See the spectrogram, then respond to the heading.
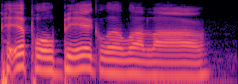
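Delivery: put-on Scottish accent. Trying to say purple burglar alarm as a Scottish person, Scottish accent. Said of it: "say purple burglar alarm as a Scottish person".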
